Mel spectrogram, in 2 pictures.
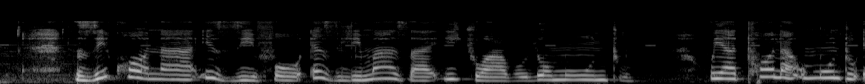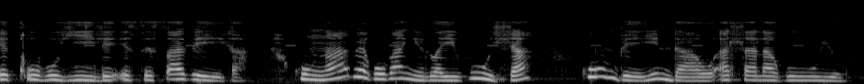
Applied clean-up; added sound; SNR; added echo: none; none; none; none.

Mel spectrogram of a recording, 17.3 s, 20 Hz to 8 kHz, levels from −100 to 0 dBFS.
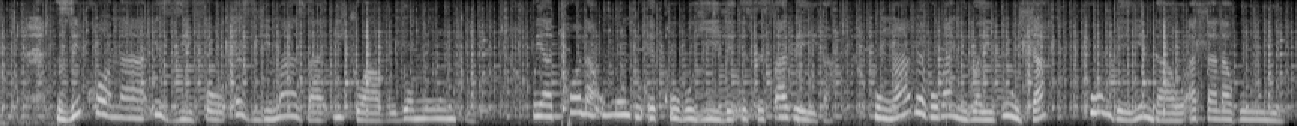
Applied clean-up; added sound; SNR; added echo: none; Bowed string instrument; 9 dB; none.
